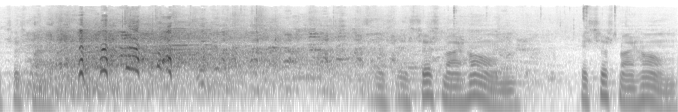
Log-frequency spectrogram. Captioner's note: laughing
